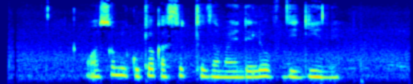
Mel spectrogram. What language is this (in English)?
Swahili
